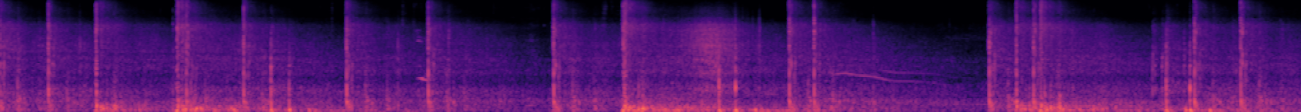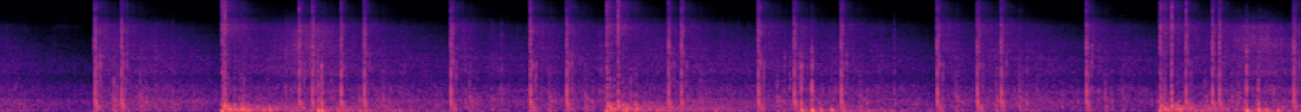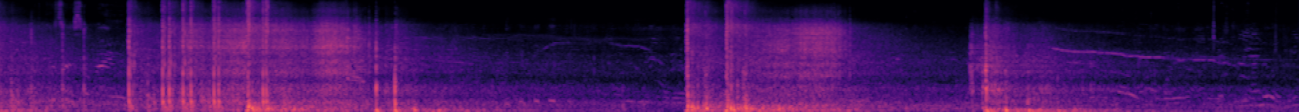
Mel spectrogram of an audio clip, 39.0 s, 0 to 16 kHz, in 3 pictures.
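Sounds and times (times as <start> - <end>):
firework shells booming: 0.0 - 37.7
small firework pops: 5.5 - 8.9, 17.5 - 30.5, 35.7 - 39.0.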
